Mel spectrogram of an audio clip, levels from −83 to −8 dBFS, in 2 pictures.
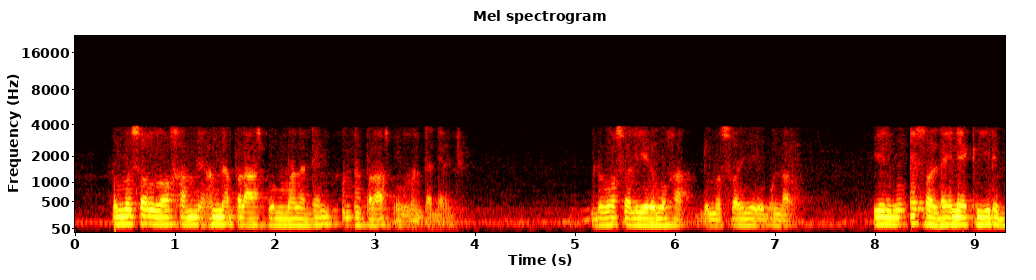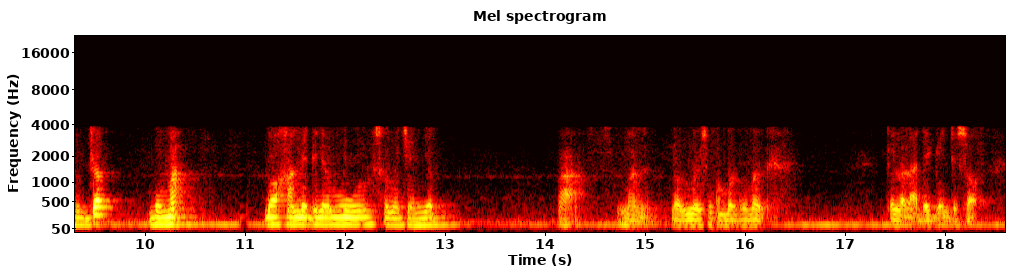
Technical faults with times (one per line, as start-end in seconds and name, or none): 0.00-18.60 Speex codec
2.63-2.87 VoIP packet loss concealed by the speech codec
8.23-8.43 VoIP packet loss concealed by the speech codec
10.95-11.06 VoIP packet loss concealed by the speech codec
15.65-15.76 VoIP packet loss concealed by the speech codec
